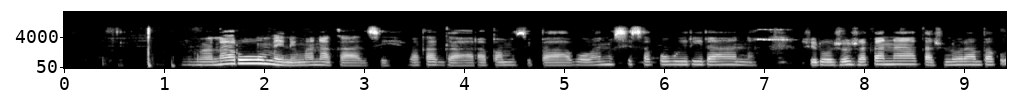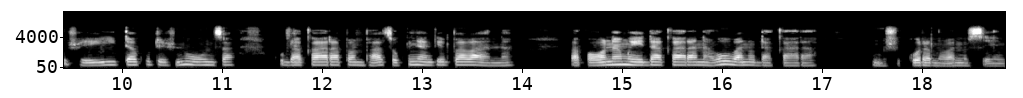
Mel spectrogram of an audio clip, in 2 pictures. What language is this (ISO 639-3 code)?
ndc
